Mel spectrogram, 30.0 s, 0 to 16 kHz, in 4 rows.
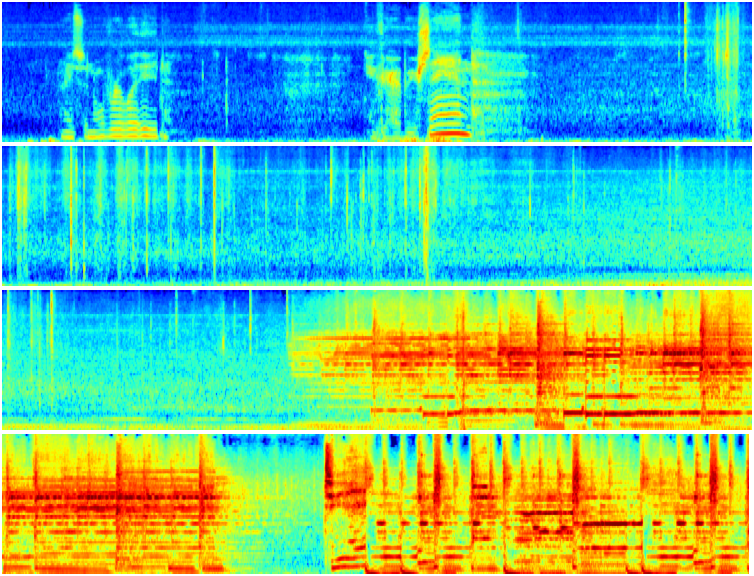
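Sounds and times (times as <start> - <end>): sand bag rustling and tearing: 7.0 - 13.4, 21.2 - 26.0
background music: 17.9 - 29.9.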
